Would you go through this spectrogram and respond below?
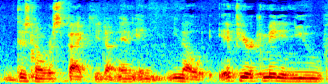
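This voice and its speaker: A man's voice: on the low side, a little fast, dark tone, a little hiss or hum. A man hosting a podcast in casual chat, easygoing, laughing often and restarting his sentences. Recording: roomy echo with faint background ambience.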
